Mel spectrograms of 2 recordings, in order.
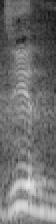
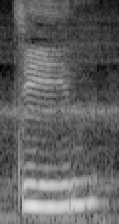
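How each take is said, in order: First: The word begins with a voiced j sound. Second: The word begins with a c-like sound. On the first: The speaker calls it wrong. "bukan jin bacanya ya" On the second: The speaker calls it right. "J menjadi C"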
